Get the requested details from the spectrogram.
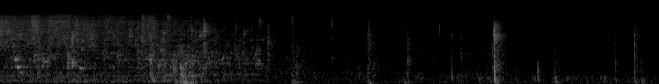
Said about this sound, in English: So I'm just rinsing it off here.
